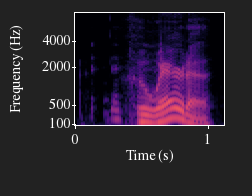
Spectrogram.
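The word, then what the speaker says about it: Huerta: That that H I think is going to be for a lot of people they're not pronouncing. the way I did. They're like, "Whoact is that guy?" Huera.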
